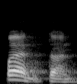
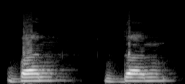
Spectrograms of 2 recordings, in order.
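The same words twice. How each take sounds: First: "पन तन" with voiceless p and t, pitch falling; correct Chinese pronunciation. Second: "बन, दन" with voiced b and d; two separate syllables, "बन" then "दन", as spelt; learner's misreading. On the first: Teacher correcting the misreading, crisp voiceless "पन तन". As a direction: drop the pitch on each syllable of "पन तन". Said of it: "actually ये है". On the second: Teacher showing how learners would read it, voiced "बन, दन". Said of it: "आप इसको कर रहे होंगे". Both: Shown as a demonstration.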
